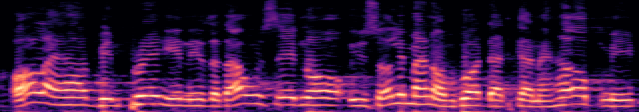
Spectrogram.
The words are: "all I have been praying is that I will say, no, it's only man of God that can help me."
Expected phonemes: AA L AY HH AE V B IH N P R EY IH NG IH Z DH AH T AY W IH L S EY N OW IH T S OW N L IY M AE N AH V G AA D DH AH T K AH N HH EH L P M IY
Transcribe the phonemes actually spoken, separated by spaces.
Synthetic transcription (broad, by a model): AA L AY HH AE V B IH N P R EY IH NG IH Z DH AH T AY W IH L S EY N OW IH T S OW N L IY M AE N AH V G AA D DH AH T K AH N HH EH L P M IY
